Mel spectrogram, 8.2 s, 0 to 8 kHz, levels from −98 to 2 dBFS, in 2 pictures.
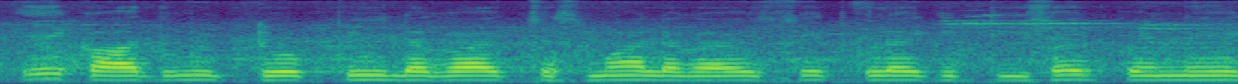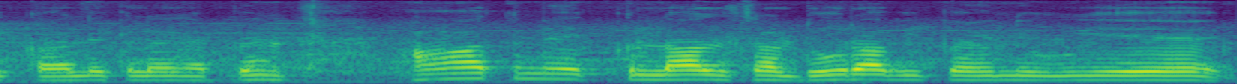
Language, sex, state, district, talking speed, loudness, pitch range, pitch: Hindi, male, Chhattisgarh, Bilaspur, 190 wpm, -17 LUFS, 150-160 Hz, 155 Hz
